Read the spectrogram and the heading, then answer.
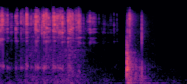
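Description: Dice rolled for a check in a tabletop role-playing game: a quick rattling shake, then a short pause and two brief clacks, fairly faint with no talk.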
